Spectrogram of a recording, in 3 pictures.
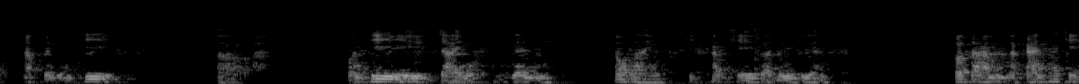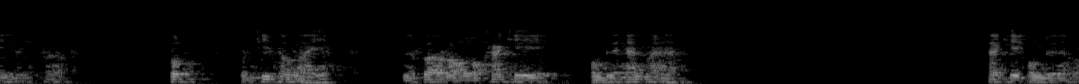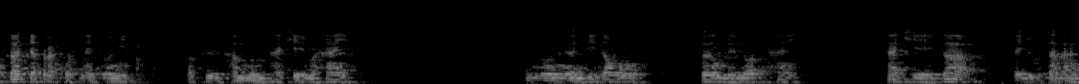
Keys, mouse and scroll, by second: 7.2 click, 18.1 click, 22.8 click, 31.9 click.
